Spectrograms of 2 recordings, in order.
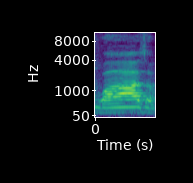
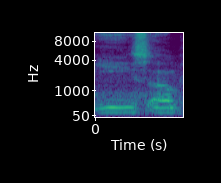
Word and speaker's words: Ys: The first one, I've heard it pronounced Wise. Pete Dorr pronounced it Yeez. I think there's a couple other ones that pronounce it like that.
